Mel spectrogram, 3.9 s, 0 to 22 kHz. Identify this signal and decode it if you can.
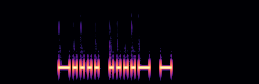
Morse code, heard as a keyed tone, about 22 wpm, 700 Hz. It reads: 64T
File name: practice / 22wpm / Three Letter-Number Combinations - 22wpm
